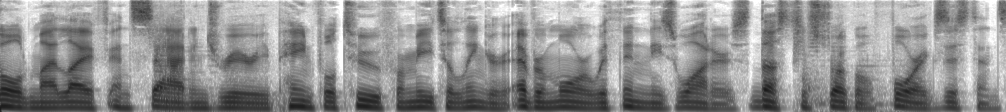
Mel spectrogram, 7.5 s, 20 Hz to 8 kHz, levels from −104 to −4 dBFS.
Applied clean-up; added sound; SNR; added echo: neural separator model SepFormer DNS4.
